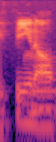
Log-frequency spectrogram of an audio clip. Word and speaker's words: phenol: It's just going to be phenol, Phenol. All right, so even when you're saying that name, really try to pronounce that OL so you don't get confused with phenol, Phenyl.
